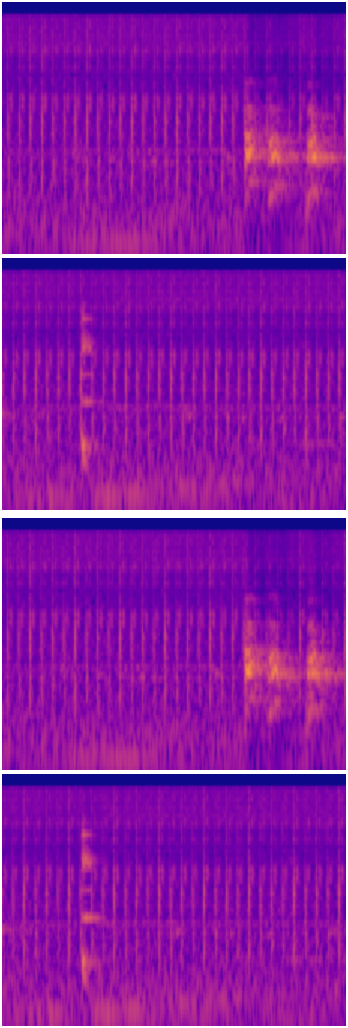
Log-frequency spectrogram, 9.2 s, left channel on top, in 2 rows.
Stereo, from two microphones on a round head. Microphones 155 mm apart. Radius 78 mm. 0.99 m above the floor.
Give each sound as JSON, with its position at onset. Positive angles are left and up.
{"t": 3.2, "sound": "a dog barking", "side_deg": -15, "distance_m": 2.5}
{"t": 5.6, "sound": "a cowbell", "side_deg": -15, "distance_m": 0.8}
